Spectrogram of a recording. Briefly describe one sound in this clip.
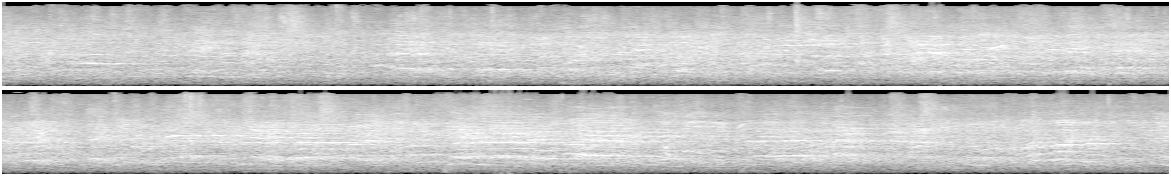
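A large crowd of men and women chatters all at once in a big echoing hall.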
